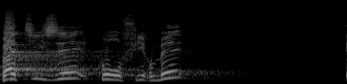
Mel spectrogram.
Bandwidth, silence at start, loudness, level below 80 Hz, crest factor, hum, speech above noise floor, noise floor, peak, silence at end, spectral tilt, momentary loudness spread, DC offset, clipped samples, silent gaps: 16 kHz; 0 s; -38 LUFS; under -90 dBFS; 22 dB; none; 40 dB; -77 dBFS; -18 dBFS; 1.45 s; -2 dB/octave; 9 LU; under 0.1%; under 0.1%; none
